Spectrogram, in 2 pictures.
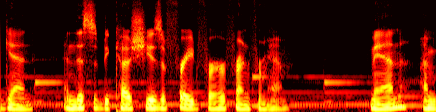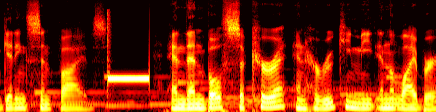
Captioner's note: beep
